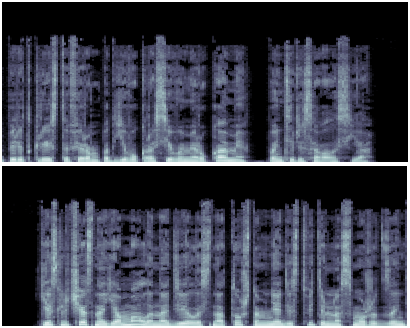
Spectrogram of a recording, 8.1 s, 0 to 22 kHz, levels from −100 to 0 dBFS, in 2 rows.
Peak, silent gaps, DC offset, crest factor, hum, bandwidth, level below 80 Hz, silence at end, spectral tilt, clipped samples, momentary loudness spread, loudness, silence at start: -2 dBFS; 3.92-4.07 s, 4.19-4.32 s; under 0.1%; 16 dB; none; 17.5 kHz; -66 dBFS; 0 s; -5 dB/octave; under 0.1%; 7 LU; -18 LUFS; 0.05 s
